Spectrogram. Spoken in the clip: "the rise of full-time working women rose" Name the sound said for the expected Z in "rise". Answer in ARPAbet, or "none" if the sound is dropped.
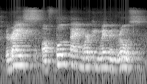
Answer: S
